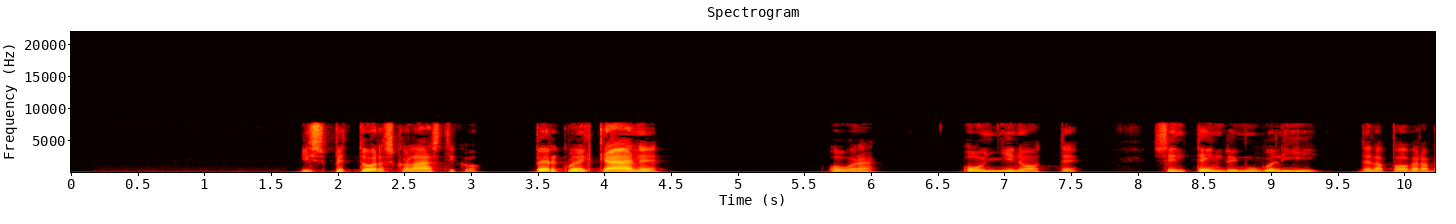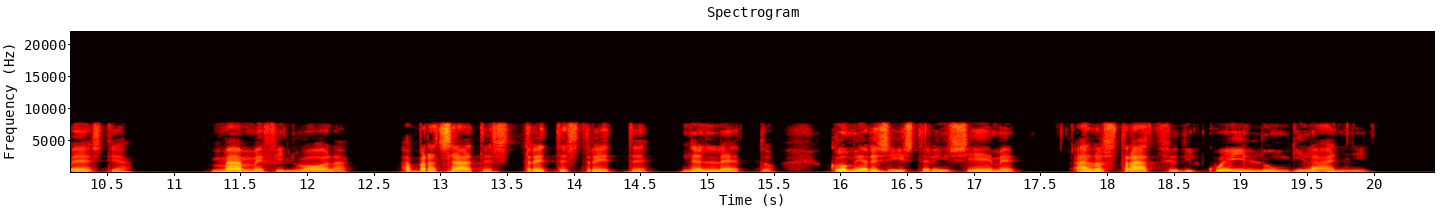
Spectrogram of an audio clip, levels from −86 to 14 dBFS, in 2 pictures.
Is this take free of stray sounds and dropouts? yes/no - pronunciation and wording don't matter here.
yes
